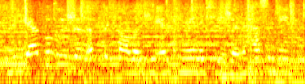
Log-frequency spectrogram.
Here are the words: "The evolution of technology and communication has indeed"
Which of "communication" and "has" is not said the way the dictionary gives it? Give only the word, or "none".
none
